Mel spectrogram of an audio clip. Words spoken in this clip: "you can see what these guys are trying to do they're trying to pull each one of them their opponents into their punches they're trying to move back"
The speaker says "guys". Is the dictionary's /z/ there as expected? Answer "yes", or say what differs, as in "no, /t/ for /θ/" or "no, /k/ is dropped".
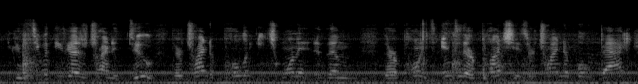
yes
